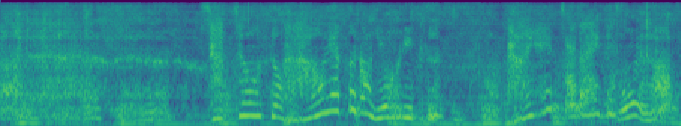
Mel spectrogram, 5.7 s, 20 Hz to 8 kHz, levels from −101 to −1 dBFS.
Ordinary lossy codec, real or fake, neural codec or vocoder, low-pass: none; fake; codec, 16 kHz, 4.8 kbps, FACodec; 7.2 kHz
